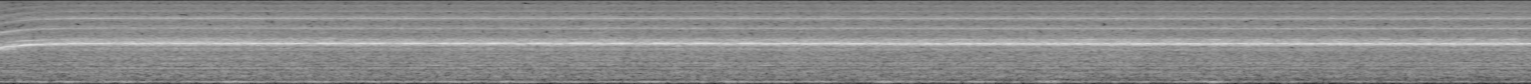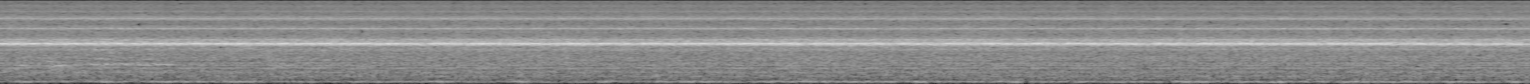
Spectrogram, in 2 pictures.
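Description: Electric stand mixer beating cake batter: its motor finishes speeding up about half a second in, then runs at a steady high-pitched whine.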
